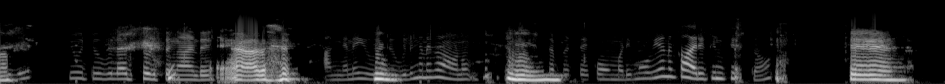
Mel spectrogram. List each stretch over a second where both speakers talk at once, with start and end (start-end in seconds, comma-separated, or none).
none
